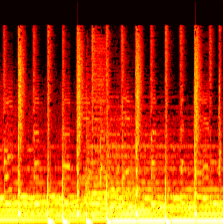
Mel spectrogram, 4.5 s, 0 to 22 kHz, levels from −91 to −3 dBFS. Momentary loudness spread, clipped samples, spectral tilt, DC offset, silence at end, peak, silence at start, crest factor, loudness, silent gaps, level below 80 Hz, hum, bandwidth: 4 LU; under 0.1%; -6.5 dB/octave; under 0.1%; 0 s; 0 dBFS; 0 s; 10 dB; -12 LUFS; none; -10 dBFS; none; 14 kHz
